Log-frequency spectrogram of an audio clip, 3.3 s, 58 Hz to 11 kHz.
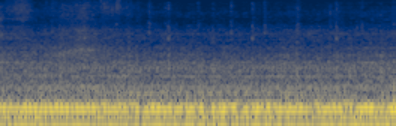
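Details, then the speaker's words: Tuned 1993 TVR Chimaera 400 V8 with Rover gearbox, owned from new, idling during a test drive. Loud lumpy idle with a fast, sharp ticking on each firing pulse, audible even at tick-over. Badly blowing exhaust manifold gasket; manifold must come off. "so yeah basically um there's nothing for it I'm going to have to take this back to the workshop and pull the exhaust manifold off which is well it's not fun on any car but on this yeah I can hear it on tick over that's how bad it is"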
